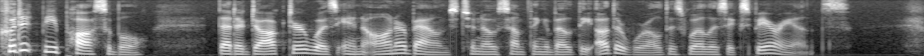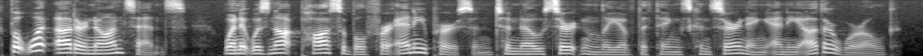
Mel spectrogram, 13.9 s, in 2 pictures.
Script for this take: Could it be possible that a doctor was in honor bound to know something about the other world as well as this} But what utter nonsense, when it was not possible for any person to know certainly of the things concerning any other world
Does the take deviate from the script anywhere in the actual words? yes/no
yes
